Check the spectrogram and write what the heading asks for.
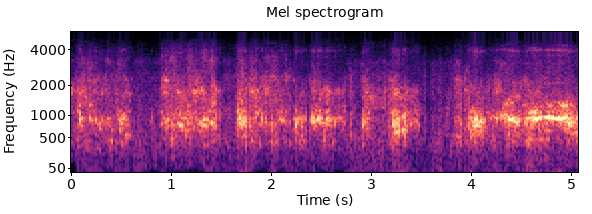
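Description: dog barking and whimpering

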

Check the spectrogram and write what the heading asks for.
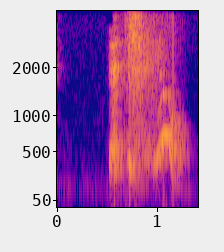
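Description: a person sneezing

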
